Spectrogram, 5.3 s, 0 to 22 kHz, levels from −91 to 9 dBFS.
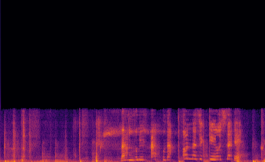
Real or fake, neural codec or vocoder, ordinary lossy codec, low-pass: fake; codec, 16 kHz, 0.8 kbps, ZipCodec; MP3, 64 kbps; 7.2 kHz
